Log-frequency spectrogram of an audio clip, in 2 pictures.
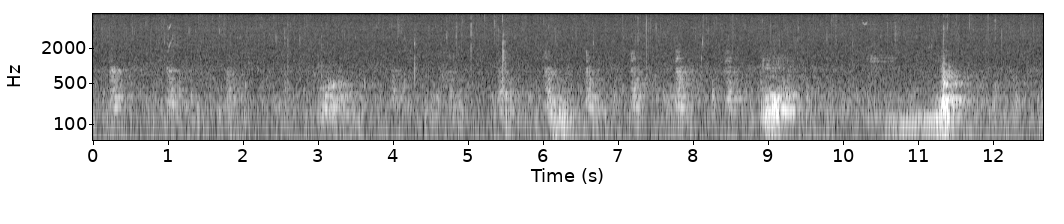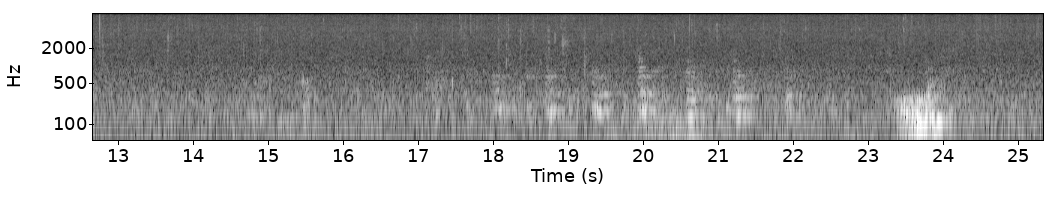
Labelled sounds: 10.3	10.6	humpback whale, 1.2 to 1.5 kHz

